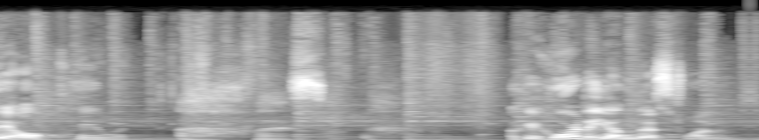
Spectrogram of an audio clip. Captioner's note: sighs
